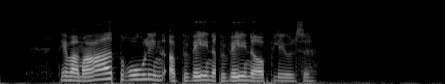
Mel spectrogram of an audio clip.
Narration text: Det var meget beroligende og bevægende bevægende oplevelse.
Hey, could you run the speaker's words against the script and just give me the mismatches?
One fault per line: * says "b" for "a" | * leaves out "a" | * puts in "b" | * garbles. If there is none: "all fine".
all fine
